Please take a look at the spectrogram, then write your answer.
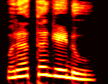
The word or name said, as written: ವ್ರತಗೆಡು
